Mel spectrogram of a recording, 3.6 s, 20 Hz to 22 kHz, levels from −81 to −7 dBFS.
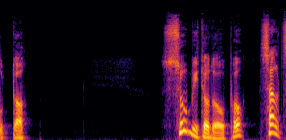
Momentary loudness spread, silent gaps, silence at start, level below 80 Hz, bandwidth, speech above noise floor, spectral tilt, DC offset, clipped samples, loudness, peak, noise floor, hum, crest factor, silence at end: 6 LU; none; 0 s; -40 dBFS; 15 kHz; 57 dB; -4.5 dB/octave; under 0.1%; under 0.1%; -18 LUFS; 0 dBFS; -74 dBFS; none; 20 dB; 0 s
